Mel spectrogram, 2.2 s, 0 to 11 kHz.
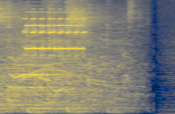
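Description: A telephone rings in a scene from the 2021 film Nobody, a short trilling bell burst that is quiet and sits under other film sound before it cuts off.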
